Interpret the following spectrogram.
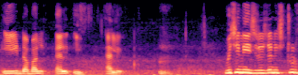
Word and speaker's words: elle: Spelling है ELLE, एले।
